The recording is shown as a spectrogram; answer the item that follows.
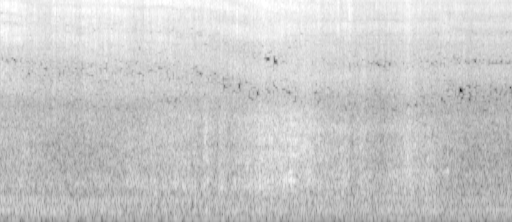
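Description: A garden hose with no nozzle spraying a steady jet of water onto a car's painted body and windows.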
